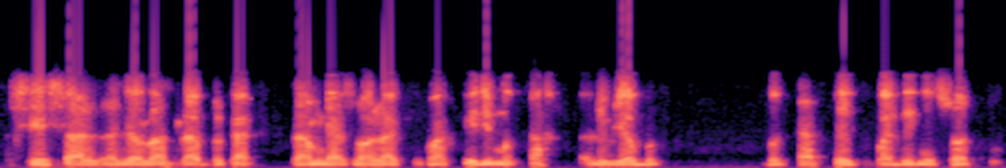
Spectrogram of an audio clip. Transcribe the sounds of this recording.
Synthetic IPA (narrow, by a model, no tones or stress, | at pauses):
sesalnad͡ʒalːat̪əlahbərkat̪t̪əlaməniaʔ̪soaŋlakimakədiməkahla̰lubilawbə | bərkat̪əkə̥padaɲãsuat̪u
